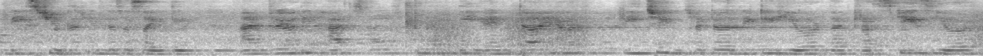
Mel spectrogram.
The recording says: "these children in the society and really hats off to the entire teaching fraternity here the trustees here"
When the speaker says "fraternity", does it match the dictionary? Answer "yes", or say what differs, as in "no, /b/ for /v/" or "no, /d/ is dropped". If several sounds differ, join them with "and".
yes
